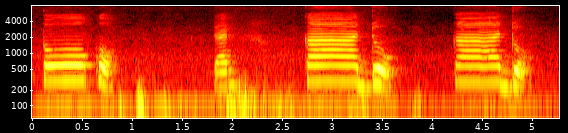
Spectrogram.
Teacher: O dengan madya atas belakang dengan kondisi mulut semi tertutup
